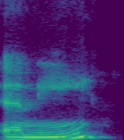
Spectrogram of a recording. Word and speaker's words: any: But sometimes it can be tricky and it's spelled with an A, like in any, or says. Or it can also be spelled with AI, like in again.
